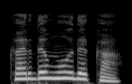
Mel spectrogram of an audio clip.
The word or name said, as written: ಕರ್ದಮೋದಕ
